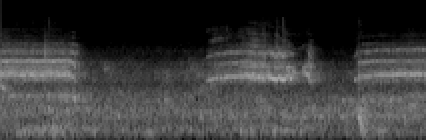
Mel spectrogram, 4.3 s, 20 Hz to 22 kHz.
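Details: CCTV at a Victorian building nest of four Peregrine Falcon chicks fed breakfast on 4 November 2021. Shrill harmonic wails at start and end, with a quieter stretch of softer calling between.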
